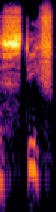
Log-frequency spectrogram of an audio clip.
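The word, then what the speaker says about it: Steiff: the doll however was reportedly manufactured by the steve company i think i'm pronouncing that right s-t-e-i-f-f of germany purchased by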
